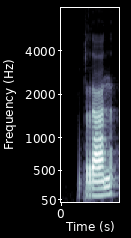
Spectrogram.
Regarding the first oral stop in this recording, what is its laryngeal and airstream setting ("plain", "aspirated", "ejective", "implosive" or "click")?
plain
